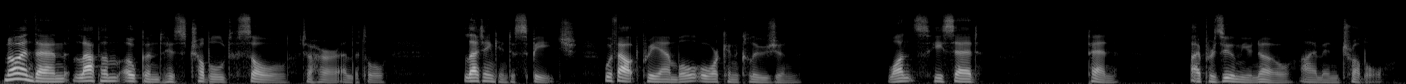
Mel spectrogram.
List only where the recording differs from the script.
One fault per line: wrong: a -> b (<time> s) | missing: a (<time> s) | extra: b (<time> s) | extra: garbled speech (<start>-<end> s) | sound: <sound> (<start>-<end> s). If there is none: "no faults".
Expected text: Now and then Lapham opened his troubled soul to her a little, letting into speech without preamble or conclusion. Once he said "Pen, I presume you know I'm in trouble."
sound: dropout (3.5-3.6 s)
